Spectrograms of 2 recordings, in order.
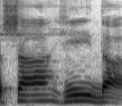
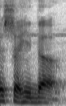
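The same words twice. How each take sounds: First: Slow spelling-out. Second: Shahida said quickly as one smooth word; quick reading. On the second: Teacher showing pupils the quick reading of Shahida. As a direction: run Shahida together quickly, no stretching. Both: Shown as a demonstration. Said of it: "اس کو ہم جلدی سے پڑھیں گے".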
